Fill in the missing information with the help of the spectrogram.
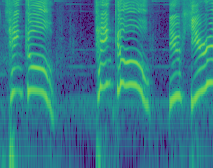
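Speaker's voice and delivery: high, excited calling of the name Tinkle; delighted squeal. Real, not acted. Streamer thrilled at the cat's new name, squealing it high. Delight at chat naming cat.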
